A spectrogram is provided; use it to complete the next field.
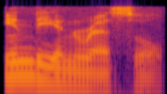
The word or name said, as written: Indian-wrestle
